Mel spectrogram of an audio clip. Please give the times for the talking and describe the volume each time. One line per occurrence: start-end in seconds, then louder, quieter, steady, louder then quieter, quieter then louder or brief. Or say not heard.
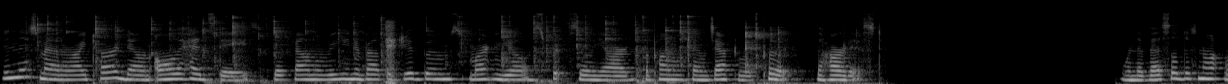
0.0-8.8 steady
11.2-12.2 brief.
